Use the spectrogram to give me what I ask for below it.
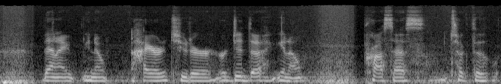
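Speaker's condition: No condition

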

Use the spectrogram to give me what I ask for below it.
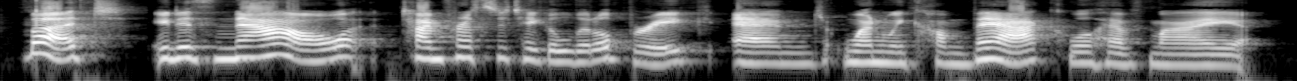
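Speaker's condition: Bilateral cleft lip and palate; congenital, born essentially without palate

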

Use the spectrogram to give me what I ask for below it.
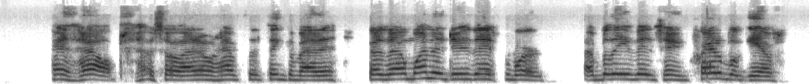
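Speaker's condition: ALS; wheelchair use when traveling

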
